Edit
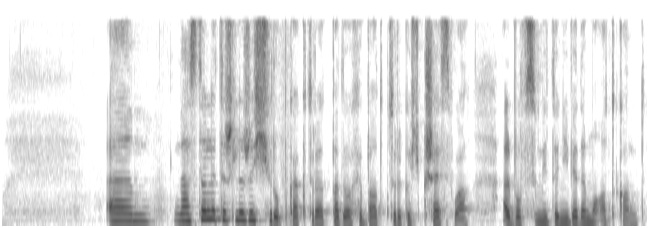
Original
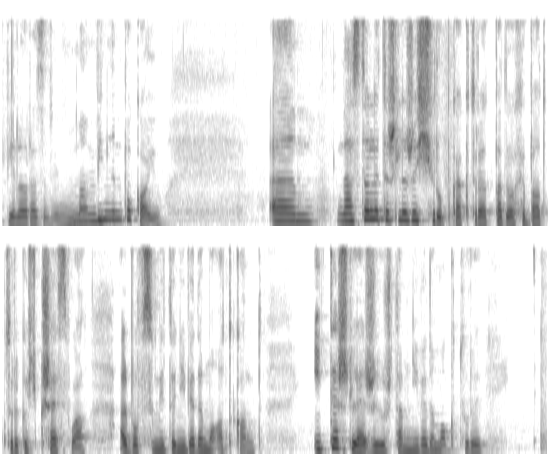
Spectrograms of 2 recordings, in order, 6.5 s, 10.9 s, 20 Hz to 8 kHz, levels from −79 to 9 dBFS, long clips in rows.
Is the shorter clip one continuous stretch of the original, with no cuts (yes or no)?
yes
